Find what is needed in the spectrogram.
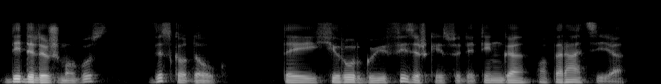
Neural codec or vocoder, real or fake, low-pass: codec, 16 kHz, 0.7 kbps, FocalCodec; fake; 7.2 kHz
